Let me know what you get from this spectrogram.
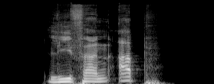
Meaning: inflection of abliefern: 1. first/third-person plural present 2. first/third-person plural subjunctive I
- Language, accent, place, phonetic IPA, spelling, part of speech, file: German, Germany, Berlin, [ˌliːfɐn ˈap], liefern ab, verb, De-liefern ab.ogg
